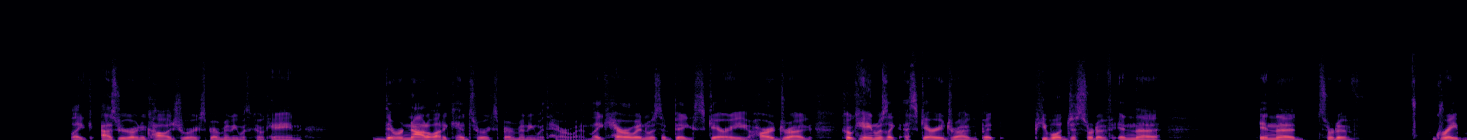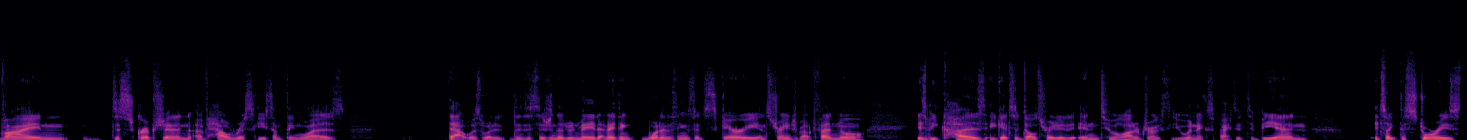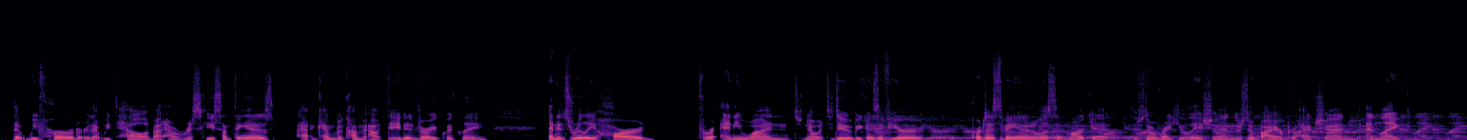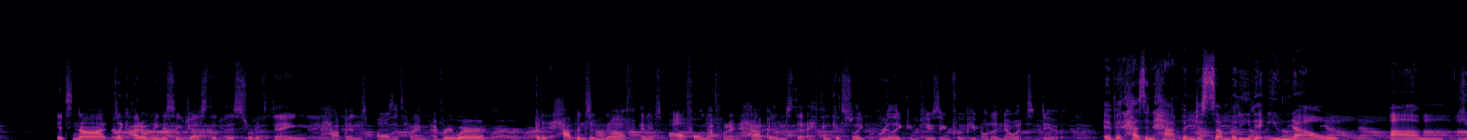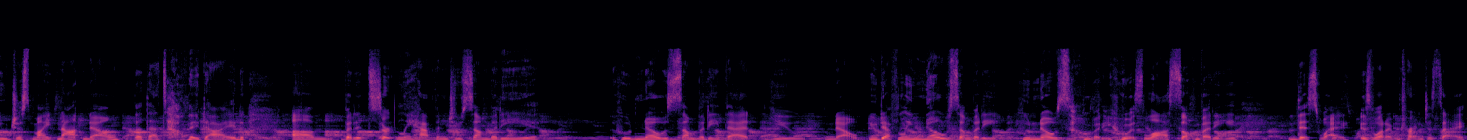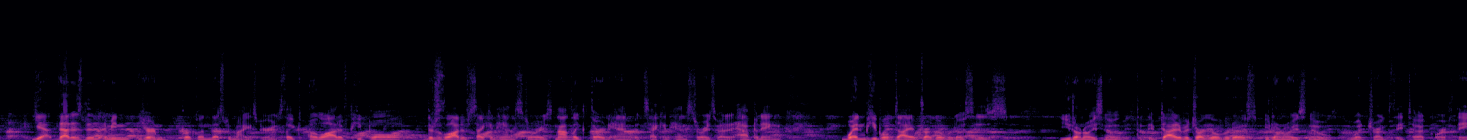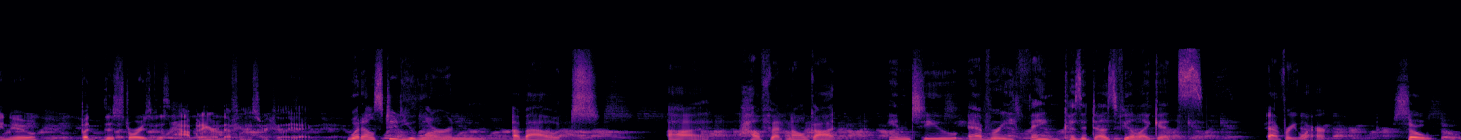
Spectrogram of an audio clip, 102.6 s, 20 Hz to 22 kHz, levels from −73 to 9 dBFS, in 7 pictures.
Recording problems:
echo of what is said; strong; from 38 s on; 320 ms later, 10 dB below the speech

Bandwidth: 14.5 kHz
